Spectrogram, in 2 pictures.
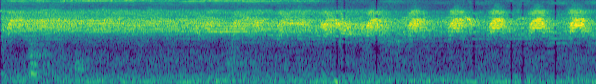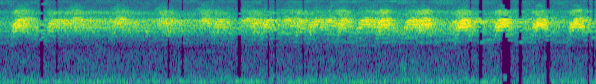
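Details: Galsan Park cicadas, Seoul, chorusing in midsummer woodland: a smooth high hiss that breaks into distinct rhythmic pulses several times a second, overlapping callers, and occasional sharp clicks near the end.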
